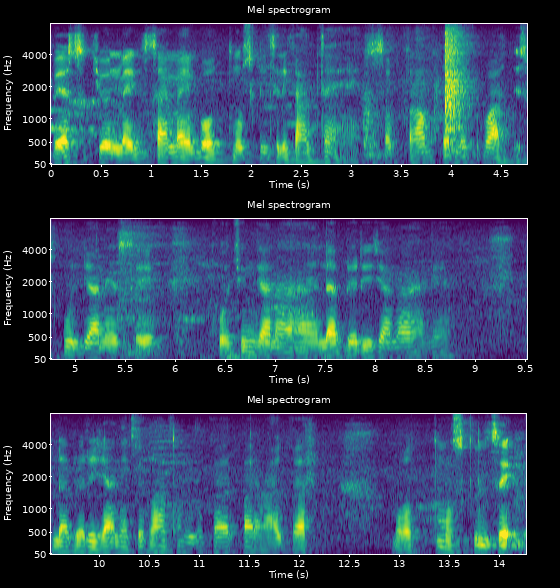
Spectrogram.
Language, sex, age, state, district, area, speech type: Hindi, male, 18-30, Uttar Pradesh, Ghazipur, urban, spontaneous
